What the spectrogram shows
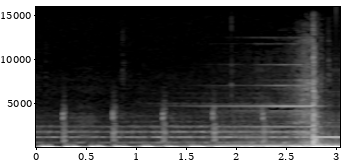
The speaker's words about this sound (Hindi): विक्रम का दिल तेजी से धड़कने लगा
